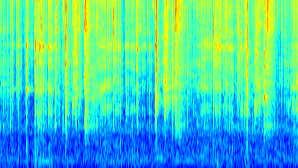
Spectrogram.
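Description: A metal blade scrapes an old, dry, oval pink bar of solid soap held in the palm, shaving it into powdery flakes. The sound is quiet, bright and dry: a steady gritty rasp broken by sharp crisp ticks, with almost no low end and no ring.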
